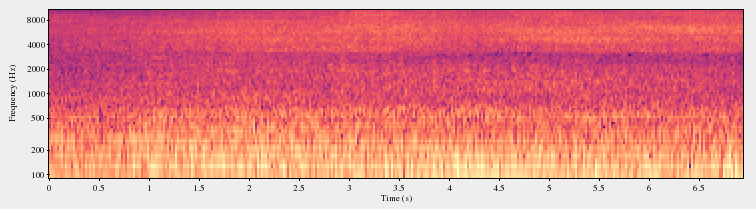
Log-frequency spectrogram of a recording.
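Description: Wind rumbling on the microphone over a steady rush of road traffic, with no distinct events.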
